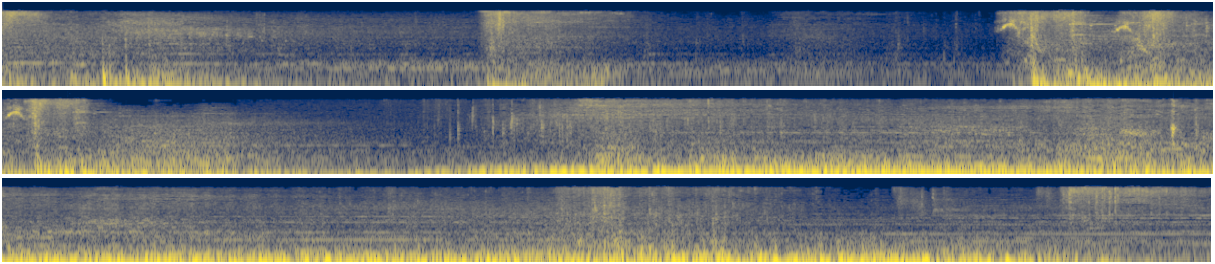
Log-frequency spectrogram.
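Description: Incendio fire spell cast in a Harry Potter–style video game, a sudden loud whooshing burst that swells into a sustained roaring, crackling rush of flame after a quieter stretch of game ambience.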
